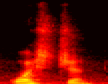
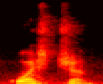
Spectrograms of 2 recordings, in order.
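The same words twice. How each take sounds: The two takes are said the same way.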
